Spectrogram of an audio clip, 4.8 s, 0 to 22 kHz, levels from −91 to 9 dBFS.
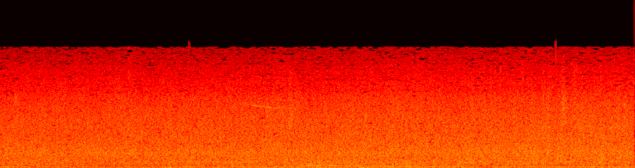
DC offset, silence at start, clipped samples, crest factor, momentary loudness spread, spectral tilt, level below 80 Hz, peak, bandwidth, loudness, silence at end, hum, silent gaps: under 0.1%; 0 s; under 0.1%; 16 dB; 2 LU; -1 dB/octave; -42 dBFS; -10 dBFS; 16 kHz; -23 LUFS; 0 s; none; none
